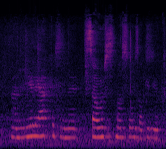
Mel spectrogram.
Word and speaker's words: psoas: And the iliacus and the psoas muscles, I'll give you a clue. Yeah. Iliopsoas, the iliacus and the psoas, it's spelled Psoas.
